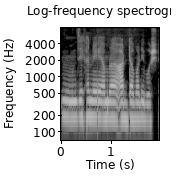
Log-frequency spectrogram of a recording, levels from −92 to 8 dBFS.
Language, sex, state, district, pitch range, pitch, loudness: Bengali, female, West Bengal, Kolkata, 170-180 Hz, 175 Hz, -24 LUFS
